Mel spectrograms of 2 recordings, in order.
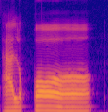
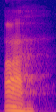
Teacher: So on that first sentence there, it will be al-Qariyah, and you'll hear a slight breath, a slight ha at the end coming from the bottom of the throat. So again, it's al-Qariyah, and you'll hear but very, very soft.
